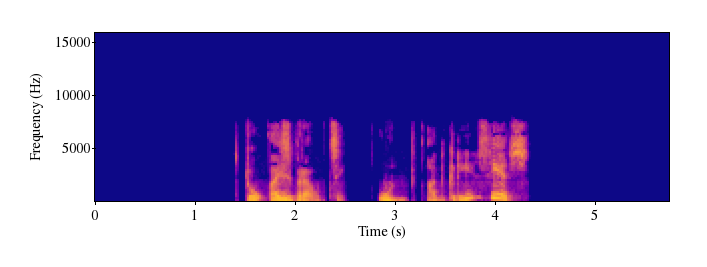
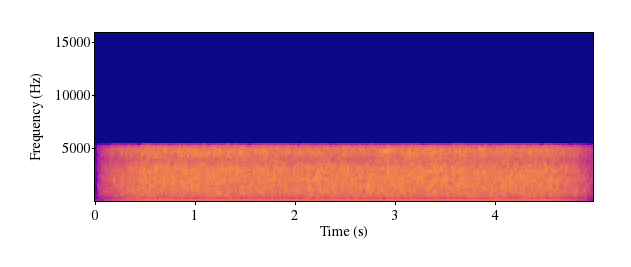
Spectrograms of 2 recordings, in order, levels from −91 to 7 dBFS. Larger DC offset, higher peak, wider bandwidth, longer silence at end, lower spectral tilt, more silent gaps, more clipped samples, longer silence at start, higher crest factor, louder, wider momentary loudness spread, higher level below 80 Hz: second, under 0.1% vs 7%; about the same, 0 dBFS vs -2 dBFS; first, 7.8 kHz vs 5.4 kHz; first, 1.45 s vs 0 s; first, -5 dB/octave vs 0.5 dB/octave; first, 2.52-2.82 s vs none; neither; first, 1.5 s vs 0 s; about the same, 18 dB vs 14 dB; about the same, -16 LUFS vs -14 LUFS; first, 14 LU vs 3 LU; second, -66 dBFS vs -58 dBFS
